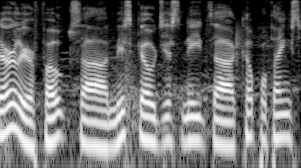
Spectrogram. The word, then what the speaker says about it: Mieszko: Mieszko? Mieszko, that's how you pronounce his name, Mieszko.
